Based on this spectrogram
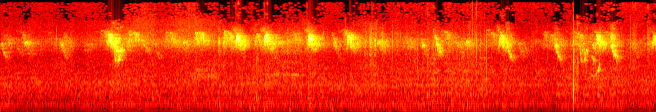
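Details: Lovebirds in Laylan, Kirkuk, keep up a steady run of soft, high chirps, fairly even in spacing, with one sharp click near the end.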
